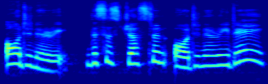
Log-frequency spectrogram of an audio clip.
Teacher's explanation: हर syllable में, हर भाग में हमने कोई भी जोर या एम्फेसिस या स्ट्रेस नहीं डाला। सो इसको हम 4 सिलेबल्स में डिवाइड करेंगे, लेकिन कोई असाधारण स्ट्रेस कोई भी सिलेबल पे नहीं है।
